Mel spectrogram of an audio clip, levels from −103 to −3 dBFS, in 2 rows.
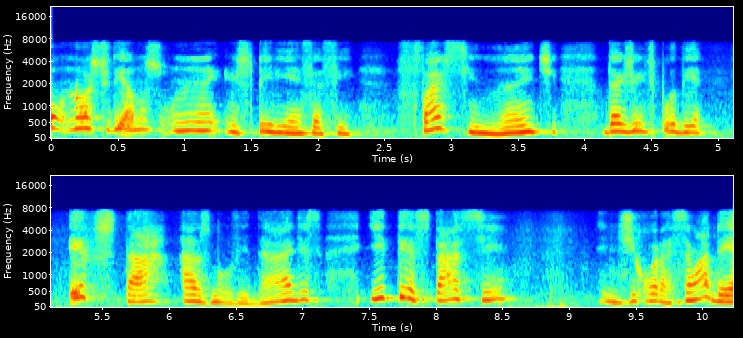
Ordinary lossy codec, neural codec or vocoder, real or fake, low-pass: none; codec, 16 kHz in and 24 kHz out, 1 kbps, XY-Tokenizer; fake; 7.2 kHz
